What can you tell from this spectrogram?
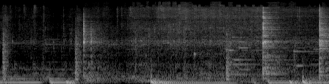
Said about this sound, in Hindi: अब मैं इसके अंदर प्याज डालूँगी।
